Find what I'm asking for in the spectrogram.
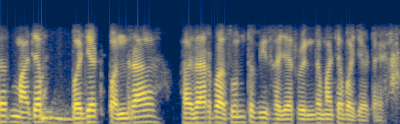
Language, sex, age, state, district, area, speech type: Marathi, other, 45-60, Maharashtra, Nagpur, rural, conversation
